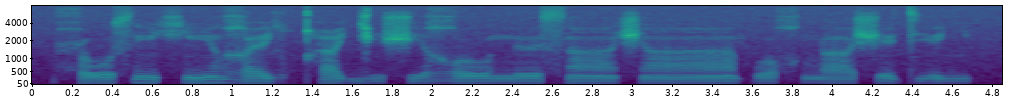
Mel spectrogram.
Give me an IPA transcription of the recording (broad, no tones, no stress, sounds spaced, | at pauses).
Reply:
ħ o s ĩ ç ĩ ʁ ɛ ʎ qʰ e ɟ i ʃ i ʁ o n ɘ s ãː ʃ ãː p o χ ŋ a ʃ e tʲ e ʎ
